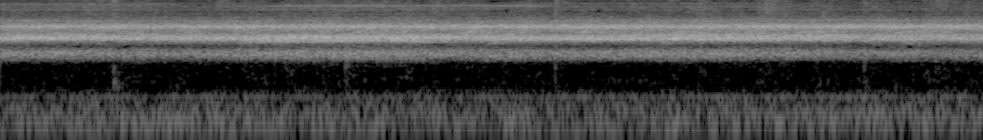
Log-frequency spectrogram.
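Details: A large frog chorus during rain, overlapping shrill trills merging into constant stacked tones, with a few faint clicks and a low rain rumble beneath.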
